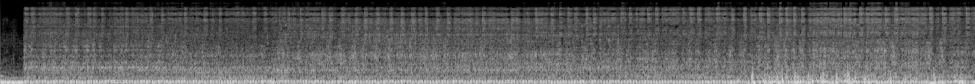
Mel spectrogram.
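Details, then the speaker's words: Nissan Z that stalls at idle unless throttle is held; a steady idle with loose, irregular light tapping about three times a second; sounds like something rattling or tapping, source unclear. "It almost wants to stay running, but then it doesn't. But if I keep on the gas, it runs no issue. Here we go. It's a little bit cleaner. Please be quiet. Sounds like something's rattling or tapping."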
